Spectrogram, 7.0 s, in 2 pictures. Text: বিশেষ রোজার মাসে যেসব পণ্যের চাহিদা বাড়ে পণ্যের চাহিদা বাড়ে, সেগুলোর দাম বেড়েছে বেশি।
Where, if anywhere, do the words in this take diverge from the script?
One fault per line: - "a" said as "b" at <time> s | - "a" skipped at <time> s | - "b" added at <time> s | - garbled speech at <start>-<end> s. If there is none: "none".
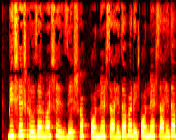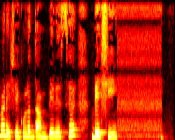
none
